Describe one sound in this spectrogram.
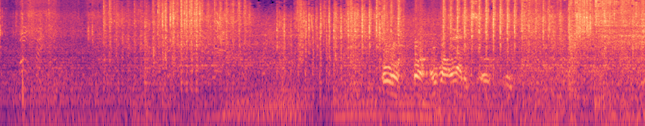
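A heavy truck engine rumbles and roars.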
